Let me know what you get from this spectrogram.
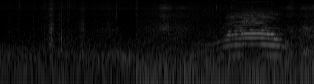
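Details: Black house cat on snow-weary Long Island lets out one drawn, arching meow near the end, rich in harmonics, after a quiet stretch with light tapping.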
